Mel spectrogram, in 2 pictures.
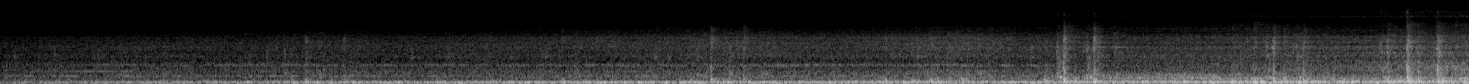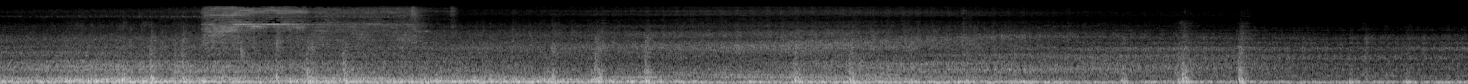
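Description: RA2-class diesel multiple unit approaching and passing: its diesel engine rumble builds to a peak as it goes by, with wheels clacking over rail joints and points. A brief high-pitched squeal comes a little past the middle, then the rumble eases as the train moves away.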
